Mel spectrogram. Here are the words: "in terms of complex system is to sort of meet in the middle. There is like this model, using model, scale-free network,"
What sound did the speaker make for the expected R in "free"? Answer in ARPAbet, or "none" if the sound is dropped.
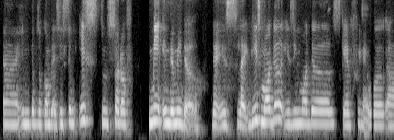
none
